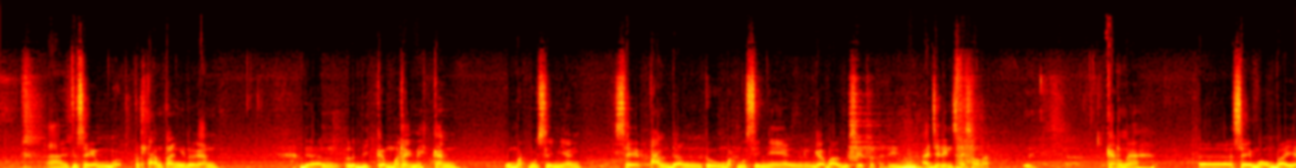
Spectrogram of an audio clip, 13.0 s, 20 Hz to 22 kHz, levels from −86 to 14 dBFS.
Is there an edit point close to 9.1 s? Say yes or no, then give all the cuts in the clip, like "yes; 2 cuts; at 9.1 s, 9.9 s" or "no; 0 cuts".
yes; 1 cut; at 9.1 s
